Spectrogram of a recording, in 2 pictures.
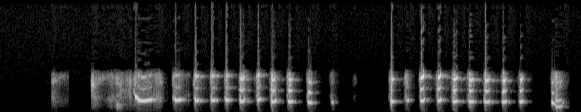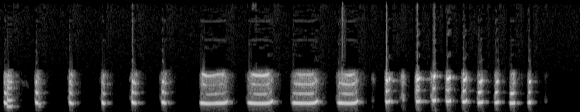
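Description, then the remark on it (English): Turkey peeps and purrs played on a brand new turkey call: quick runs of short, high, clucking notes in steady rhythm, broken by a few longer rolling tones, fairly loud with no talking. “You're telling me they don't hear the peeps and the purrs and stuff like that.”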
